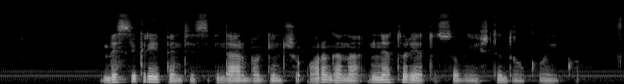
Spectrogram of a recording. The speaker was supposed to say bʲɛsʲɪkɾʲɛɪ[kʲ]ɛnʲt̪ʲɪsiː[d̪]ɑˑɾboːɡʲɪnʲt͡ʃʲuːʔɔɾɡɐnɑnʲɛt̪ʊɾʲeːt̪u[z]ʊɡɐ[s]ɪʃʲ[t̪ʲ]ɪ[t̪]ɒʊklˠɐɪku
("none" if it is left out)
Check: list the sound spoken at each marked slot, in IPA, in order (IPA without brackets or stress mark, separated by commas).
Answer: pʲ, d̪, s, none, t̪ʲ, d̪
